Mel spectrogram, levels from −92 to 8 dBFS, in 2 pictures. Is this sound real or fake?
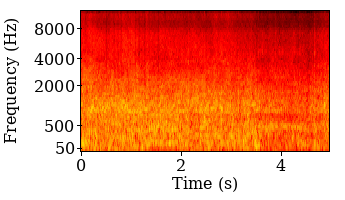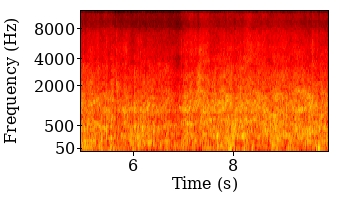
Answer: fake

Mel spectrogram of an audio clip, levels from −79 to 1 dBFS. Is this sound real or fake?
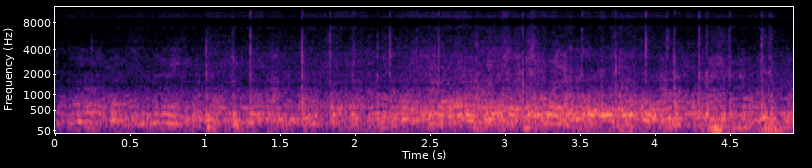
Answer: fake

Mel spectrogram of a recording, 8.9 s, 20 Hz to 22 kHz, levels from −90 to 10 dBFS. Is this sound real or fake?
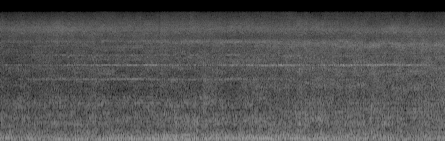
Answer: fake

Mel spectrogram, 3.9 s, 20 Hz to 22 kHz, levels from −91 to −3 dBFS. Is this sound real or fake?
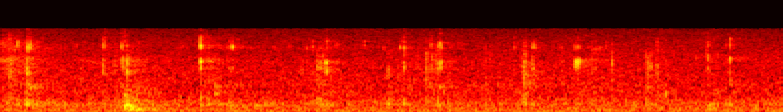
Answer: real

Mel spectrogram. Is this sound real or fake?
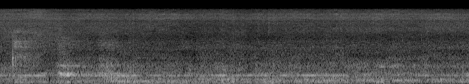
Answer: fake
